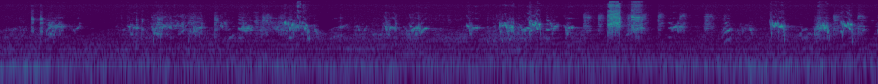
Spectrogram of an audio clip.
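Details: Happy budgerigar chirping: steady chattering warble of scratchy, high notes with sharp clicks, rising and falling in loudness, over a faint low hum.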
